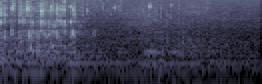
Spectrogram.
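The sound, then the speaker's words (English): Water is poured briefly into a bowl during a Christian blessing of the water, a soft splashing trickle strongest in the first moment and then fading into a quiet hush. No one speaks. “We ask God's blessing on this water.”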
